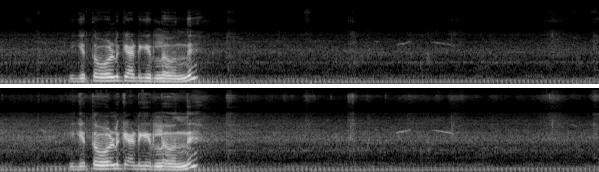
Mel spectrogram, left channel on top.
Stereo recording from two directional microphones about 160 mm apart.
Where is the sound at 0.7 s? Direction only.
5° left (ahead or behind).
